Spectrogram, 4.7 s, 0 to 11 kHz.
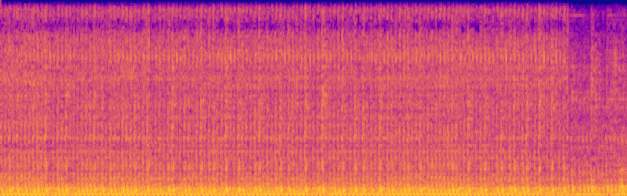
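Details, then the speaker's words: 1982 Suzuki RM125 restored two-stroke engine, first test run: crisp, even burble at idle with a steady beat and no stumbling or knocking. The engine sounds really good; a water issue is still to be dealt with. "That's bike number 1. That engine sounds really good."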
